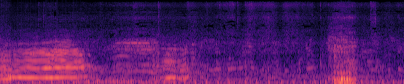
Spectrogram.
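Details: A raging cow that has broken loose, its owner angry, gives a loud, low, droning moo with rich harmonics lasting under a second. Short later cries, scraps of voices and background music follow.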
